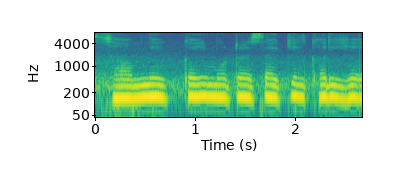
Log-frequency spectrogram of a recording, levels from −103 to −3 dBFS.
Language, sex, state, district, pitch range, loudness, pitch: Hindi, female, Mizoram, Aizawl, 150-165 Hz, -12 LUFS, 160 Hz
